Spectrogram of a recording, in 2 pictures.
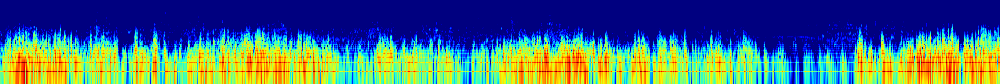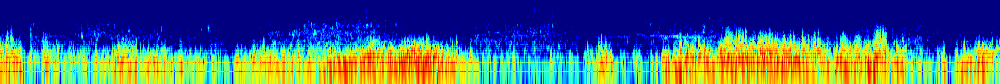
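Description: Wind buffeting a phone microphone in uneven surges, over shallow seawater sloshing and lapping.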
